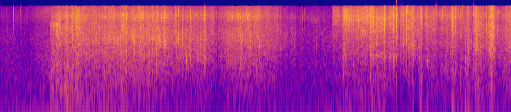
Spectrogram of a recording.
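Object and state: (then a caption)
Pile of dry oak leaves. Hands crumple and press a heap of dry brown oak leaves on a wooden table with palms and fingers. Two bursts of dense, bright crinkling and crackling, separated by a brief quieter lull, are heard with almost no low end.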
